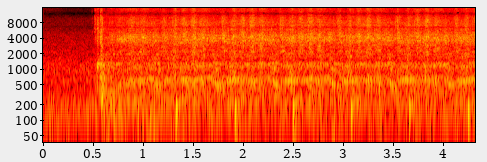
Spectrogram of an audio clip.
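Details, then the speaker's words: 1969 Chevy C30 after head gasket replacement, cranking compression test on cylinder 2: even, regular pulses with no hiss, reading 120, matching spec; it had read zero before. "Look at that. 120 is what uh the book says it should have."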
